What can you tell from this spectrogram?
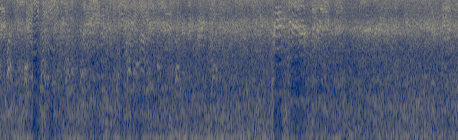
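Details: Bats by the thousands inside Goa Lawah temple cave on Bali: constant piercing squeals and rapid chittering from a crowded roost, a few brief sharper bursts standing out from the continuous high-pitched din.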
